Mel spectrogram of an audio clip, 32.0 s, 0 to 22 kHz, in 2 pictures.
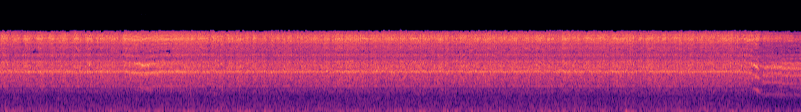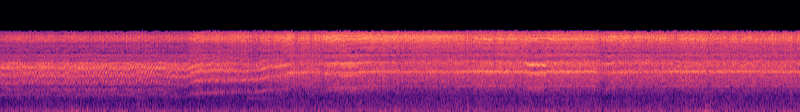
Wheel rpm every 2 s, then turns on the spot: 230, 230, 230, 230, 230, 230, 230, 190, 120, 120, 170, 220, 230, 230, 230, 230.
none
